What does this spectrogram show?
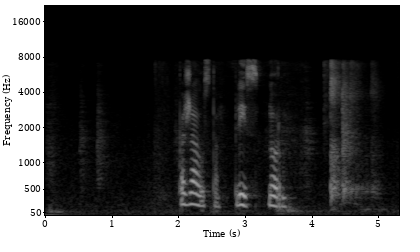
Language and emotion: Russian, neutral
